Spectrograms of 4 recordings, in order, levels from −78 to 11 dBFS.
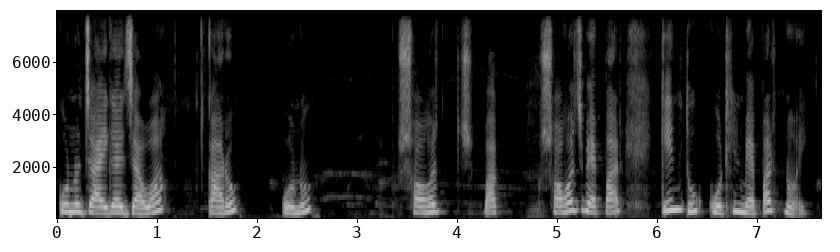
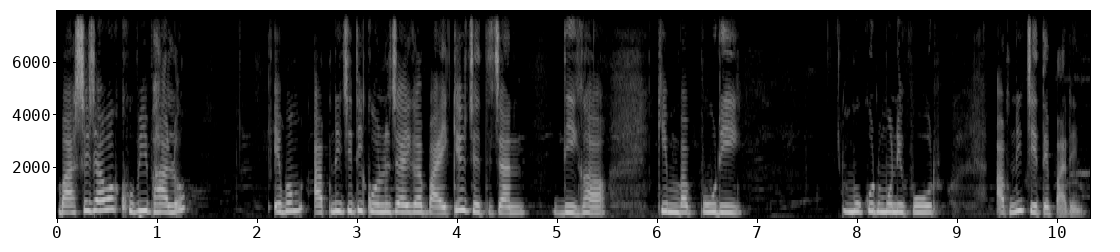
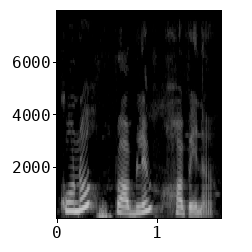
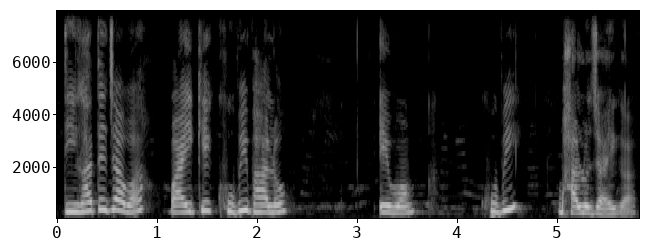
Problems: constant background noise, continuous background conversations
